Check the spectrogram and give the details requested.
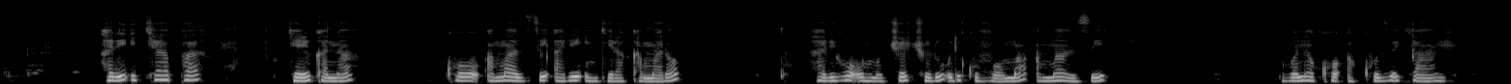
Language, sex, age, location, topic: Kinyarwanda, male, 25-35, Kigali, health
